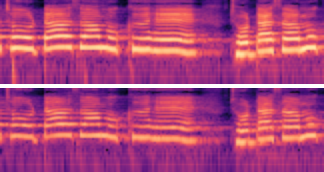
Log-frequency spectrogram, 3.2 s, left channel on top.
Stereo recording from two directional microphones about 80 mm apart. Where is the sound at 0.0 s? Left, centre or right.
Left.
